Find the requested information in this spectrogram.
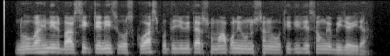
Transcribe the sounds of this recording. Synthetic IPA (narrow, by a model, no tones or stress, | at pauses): nowbaɦiniɾbaɾsik̚ʈenisoskoaspɾot̪̬id͡ʑoɡit̪aɾʃɔmaponionusʈʰaneot̪it̪id̪eʃɔŋɡebid͡ʒɔjɾa̰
